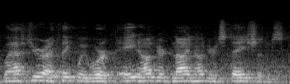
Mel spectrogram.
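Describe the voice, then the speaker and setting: A man's voice: a little high, level tone, normal speed, mellow. A man instructing a group in practical, explanatory fashion, often checking that they follow. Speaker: instructor at an amateur radio club. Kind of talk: hands-on group teaching, explaining to a room. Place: indoor club meeting room. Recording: echoey room, distant dull mic, faint noise.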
